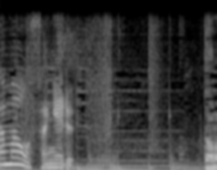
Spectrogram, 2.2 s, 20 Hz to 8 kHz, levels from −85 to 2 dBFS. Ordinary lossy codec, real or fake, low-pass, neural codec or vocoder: none; real; 7.2 kHz; none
